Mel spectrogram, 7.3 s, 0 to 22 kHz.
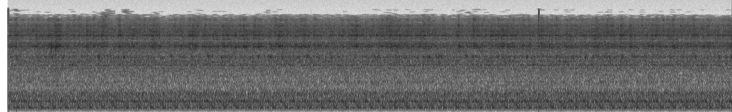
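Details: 1999 Dodge Ram 1500 5.2 V8, cold start, after running about 5–10 minutes: steady, even V8 idle with low rumble that revs up to a raised speed and never settles; high idle, cause unknown.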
